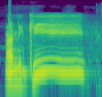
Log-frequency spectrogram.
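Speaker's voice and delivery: sing-song high reassurance, played up; mock consoling. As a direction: coax it in a high pretend-comforting voice. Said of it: "Nos acercamos a consolar al maniquí".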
